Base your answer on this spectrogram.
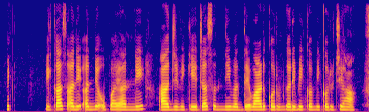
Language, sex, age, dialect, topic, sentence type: Marathi, female, 18-24, Southern Konkan, banking, statement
